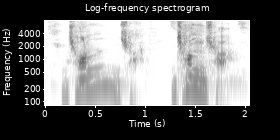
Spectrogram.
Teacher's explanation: এই তুমি যখন তালুতে গিয়ে জিহ্বাটা তুমি টাচ করবে, লাগাবে, তখন একটু নাকে আসবে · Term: তালব্য বর্ণ ঝ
